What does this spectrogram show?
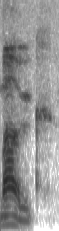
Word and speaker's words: Moog: It was using the rhyme of Rogue and Moog. Yeah, exactly. And, you know, absolutely confirming to all it's pronounced Moog, sort of thing.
